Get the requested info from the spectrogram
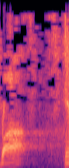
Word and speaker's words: Vav: And it's actually pronounced with V's. Instead of W's, put V's in there. And it's Vav is actually the letter.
